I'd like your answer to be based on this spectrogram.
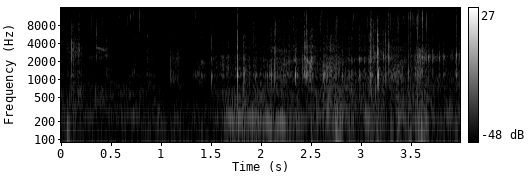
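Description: A metal blade scrapes an oval, solid, white dry soap bar held in the hand, shaving off crumbly white flakes. It makes quiet, dry, crisp crunching and crackling, with many short bright clicks over a soft gritty hiss.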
